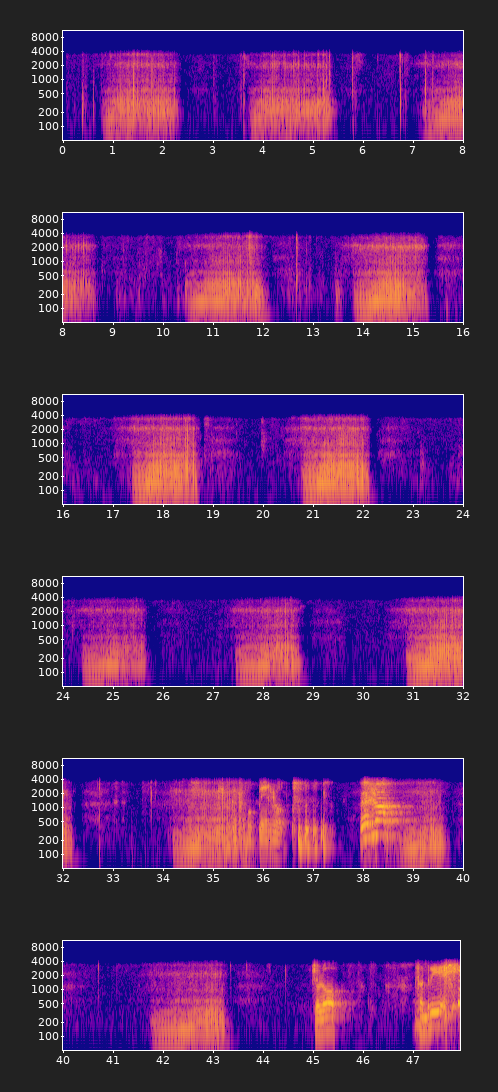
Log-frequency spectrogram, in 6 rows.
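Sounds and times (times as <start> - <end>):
man snoring: 0.8 - 2.4, 3.7 - 5.5, 7.1 - 8.8, 10.4 - 12.2, 13.6 - 15.4, 17.1 - 18.8, 20.6 - 22.3, 24.2 - 25.7, 27.3 - 28.9, 30.6 - 32.3, 34.1 - 36.3, 38.2 - 39.8, 41.7 - 43.4.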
